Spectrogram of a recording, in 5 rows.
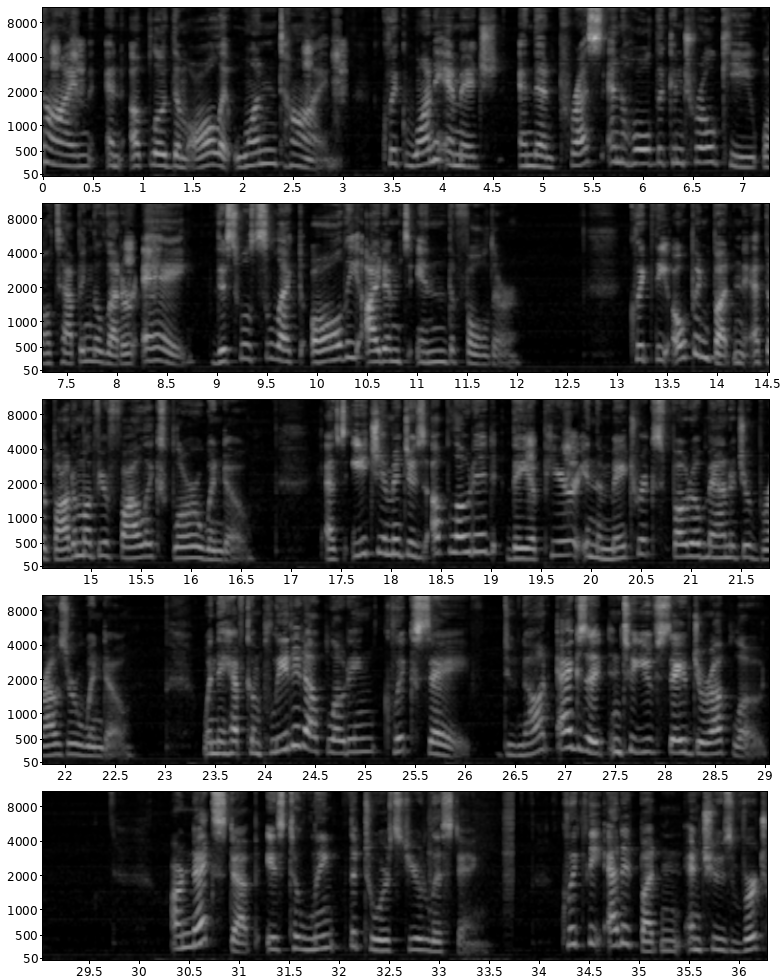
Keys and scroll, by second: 5.0 ctrl+a.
